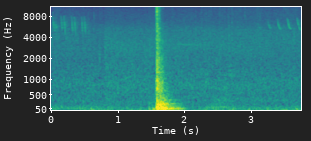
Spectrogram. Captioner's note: car door latches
